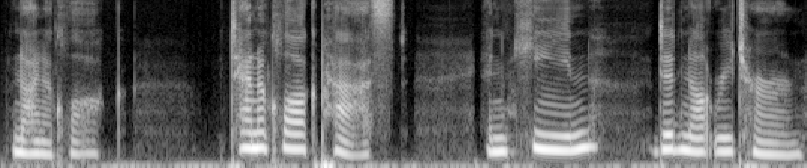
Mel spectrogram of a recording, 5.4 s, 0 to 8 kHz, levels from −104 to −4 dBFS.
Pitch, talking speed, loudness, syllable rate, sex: 200 Hz, 110 wpm, -17 LUFS, 3.9 syllables/s, female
